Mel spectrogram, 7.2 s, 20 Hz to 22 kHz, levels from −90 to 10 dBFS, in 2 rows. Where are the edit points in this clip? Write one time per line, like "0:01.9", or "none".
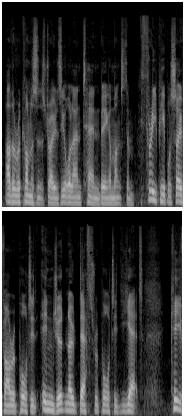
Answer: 0:02.8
